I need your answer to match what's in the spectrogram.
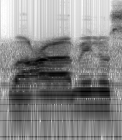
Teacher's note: আইন হলো গলা চেপে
